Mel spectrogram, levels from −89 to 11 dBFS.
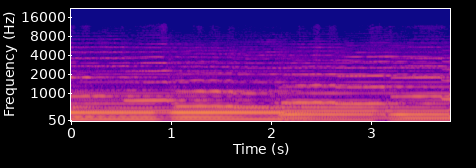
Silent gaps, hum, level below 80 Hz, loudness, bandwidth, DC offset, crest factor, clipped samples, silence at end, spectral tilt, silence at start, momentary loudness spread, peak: none; none; -34 dBFS; -23 LUFS; 7.6 kHz; under 0.1%; 12 dB; under 0.1%; 0 s; -8 dB/octave; 0 s; 4 LU; -12 dBFS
